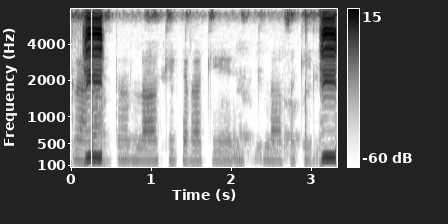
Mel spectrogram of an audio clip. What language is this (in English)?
Bhojpuri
